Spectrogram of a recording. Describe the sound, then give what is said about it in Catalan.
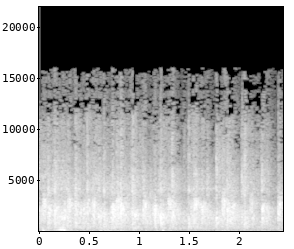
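Steady audience applause welcoming a guest at the close of an event, many hands clapping densely and evenly at a fairly loud level for a few seconds, with no voices standing out. “Fora aplaudiment”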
